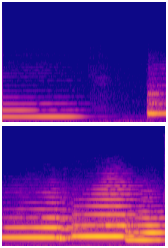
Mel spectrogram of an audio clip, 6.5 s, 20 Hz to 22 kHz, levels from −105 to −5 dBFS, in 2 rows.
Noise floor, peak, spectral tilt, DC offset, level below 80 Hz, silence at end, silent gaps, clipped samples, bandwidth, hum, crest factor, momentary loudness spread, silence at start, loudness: -75 dBFS; -14 dBFS; -9.5 dB/octave; under 0.1%; -72 dBFS; 0 s; none; under 0.1%; 3.8 kHz; none; 12 dB; 23 LU; 0 s; -25 LUFS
